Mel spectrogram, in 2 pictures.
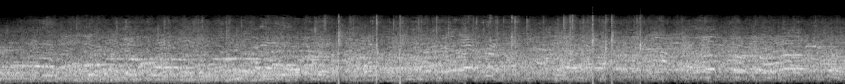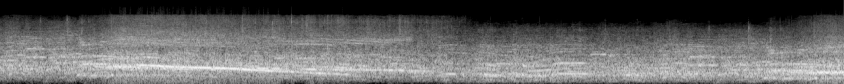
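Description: A large crowd chants and sings throughout in an open-air stadium.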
